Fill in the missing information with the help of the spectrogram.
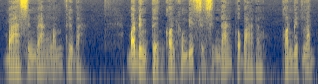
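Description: A man's voice: on the low side, expressive, fairly quick, dark tone, breathy edge, no room sound, full character voice. A man voicing a bitter, defiant young man who mocks his father with sweet sarcasm. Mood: mocking. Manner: sarcastic, cutting, sweetly mocking.

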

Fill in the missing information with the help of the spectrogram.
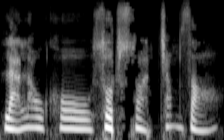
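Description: A woman narrating a novel as an audiobook, telling the story in a measured, even way. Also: medium pitch, slightly rough, no echo, clean studio sound. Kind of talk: scripted narration.

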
